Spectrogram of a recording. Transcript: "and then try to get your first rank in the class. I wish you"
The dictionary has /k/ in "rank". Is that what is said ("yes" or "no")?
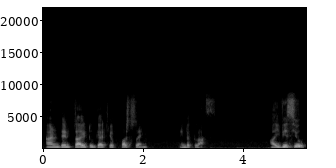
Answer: no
